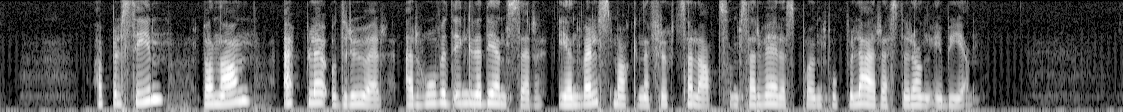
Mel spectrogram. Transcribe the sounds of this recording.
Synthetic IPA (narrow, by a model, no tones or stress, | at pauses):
ɑpəlsiːnb̥ɑnɑːn | ʔɛpləʔoːd̪ɾʉːəɾ | ʔæːɾhuːʋəd̪ɪŋɡɾɛd̪ɪɛnsəɾiːeːnʋɛlsmɑːkn̩əfɾʉkt̪sɑlɑːt̪sɔmsæɾʋeːɾəspʰoːeːnpʰʊpʉlæːɾːɛst̪ʉɾɑŋiːbyːən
